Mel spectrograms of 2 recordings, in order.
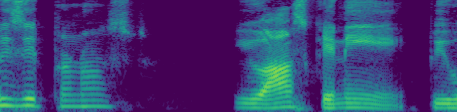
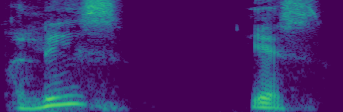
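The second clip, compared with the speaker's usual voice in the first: ordinary talk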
